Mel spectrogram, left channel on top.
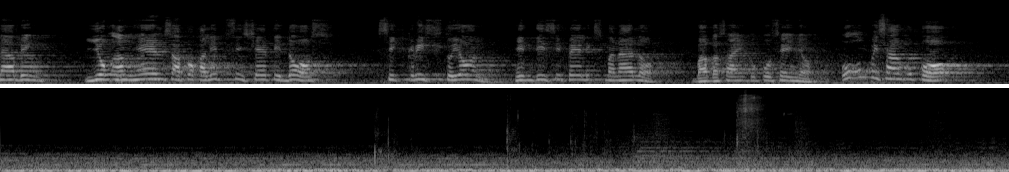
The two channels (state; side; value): different; both; correlation 0.00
